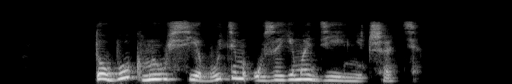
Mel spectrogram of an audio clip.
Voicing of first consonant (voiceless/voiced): voiceless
